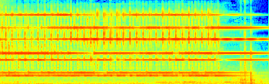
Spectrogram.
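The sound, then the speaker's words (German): A telephone rings at Burg Feuerstein, continuous and loud with a bright metallic trill, before cutting off abruptly near the end with a short clunk as Max the dog picks up the phone. “Leons Partner, der Hund Max, nimmt das Telefon ab.”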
